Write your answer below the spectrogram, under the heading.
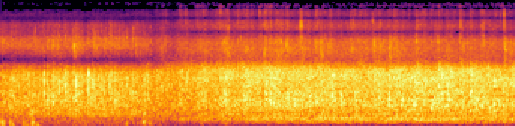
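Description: Audience applause, a steady wash of many hands clapping at an even, sustained level for several seconds, with no voices on top.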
